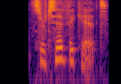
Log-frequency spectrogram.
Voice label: "certificate", English, voice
